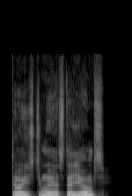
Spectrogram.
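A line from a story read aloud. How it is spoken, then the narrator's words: Displeased grumbling warrior. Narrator (Russian): Пробурчал один из воинов, всем своим видом показывая, что сам он выбрал бы другой вариант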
